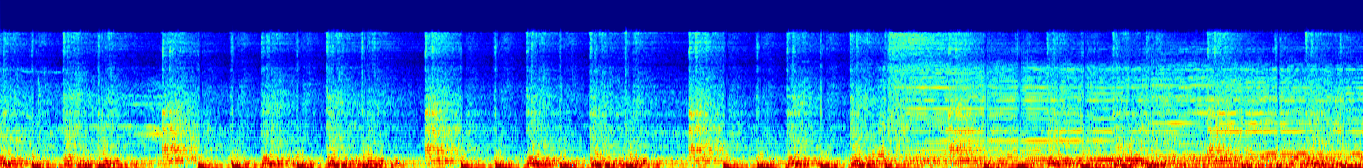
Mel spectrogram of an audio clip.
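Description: Hard rock band playing live at the start of a song: drums and electric guitars over heavy bass, with the drum strokes standing out at first and the sound growing fuller about seven seconds in.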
